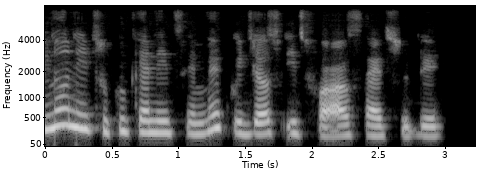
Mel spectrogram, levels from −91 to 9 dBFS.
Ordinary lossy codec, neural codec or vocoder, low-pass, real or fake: none; none; 7.2 kHz; real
